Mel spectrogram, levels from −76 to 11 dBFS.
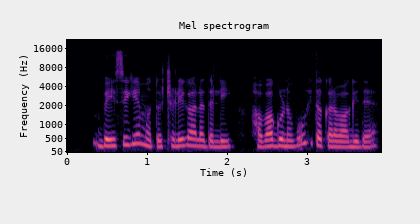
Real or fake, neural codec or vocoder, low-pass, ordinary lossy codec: real; none; 14.4 kHz; none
